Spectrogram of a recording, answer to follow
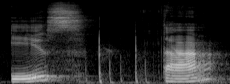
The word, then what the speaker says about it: estavam: ó estavam só que a pronúncia é como pronuncia assim ó estavão tá então o u Ele é o qu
